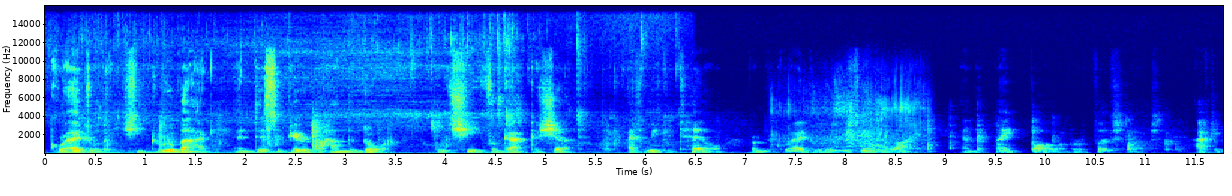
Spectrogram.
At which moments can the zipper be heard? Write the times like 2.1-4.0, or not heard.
7.2-8.9.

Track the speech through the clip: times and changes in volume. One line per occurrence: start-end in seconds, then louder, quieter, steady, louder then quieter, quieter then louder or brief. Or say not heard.
0.1-11.7 quieter.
